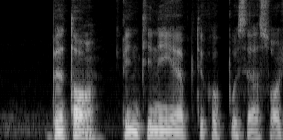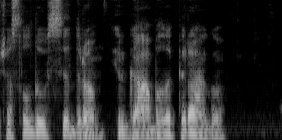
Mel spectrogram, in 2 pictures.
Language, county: Lithuanian, Vilnius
